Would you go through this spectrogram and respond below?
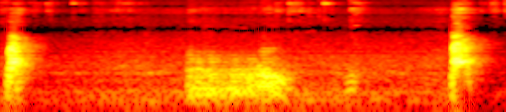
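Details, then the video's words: Clumber Spaniel puppy Brodin barking at a compressed air can after being sprayed with it for chewing its plastic; two short sharp barks open and close the clip, with a lower rumbling, growl-like stretch between them. "Clumber Spaniel Puppy vs Compressed Air Can"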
